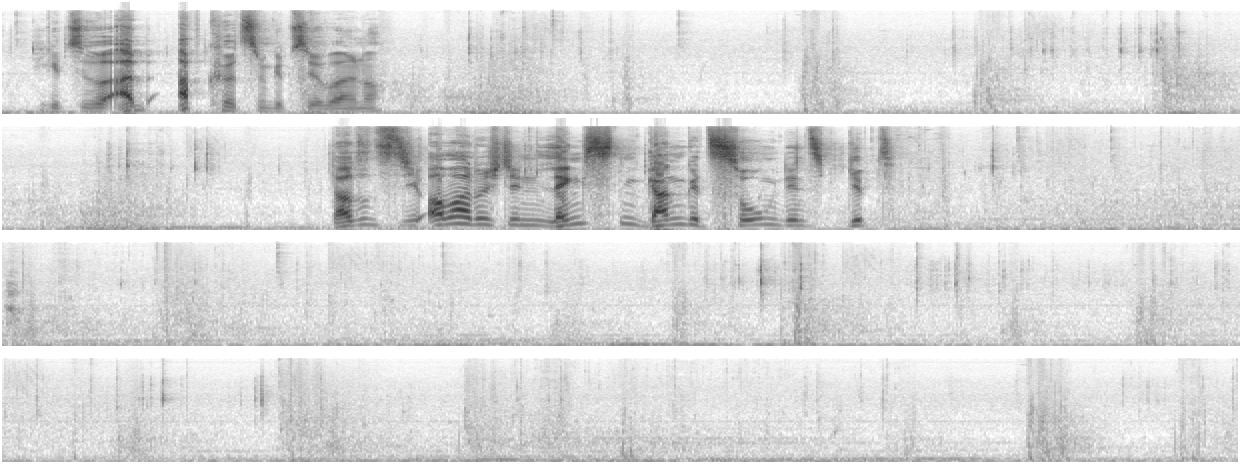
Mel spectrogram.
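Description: Footsteps clank on a stone floor.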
